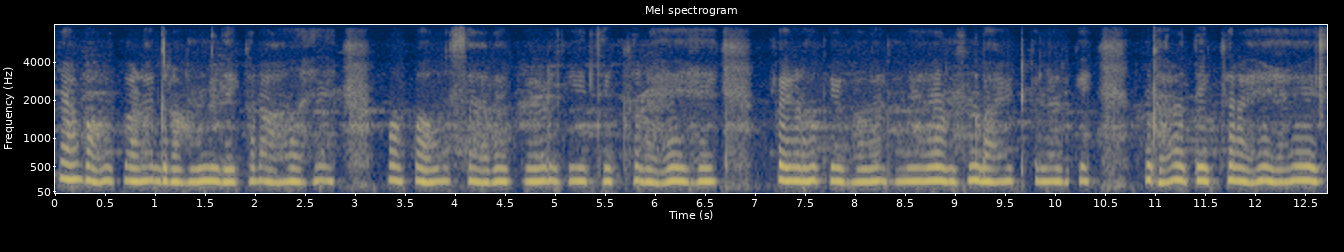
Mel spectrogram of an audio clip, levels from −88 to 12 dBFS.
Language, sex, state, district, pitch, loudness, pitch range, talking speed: Hindi, female, Bihar, Saran, 235 Hz, -17 LUFS, 230-245 Hz, 120 wpm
